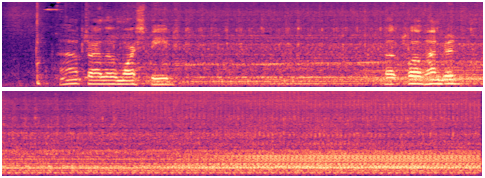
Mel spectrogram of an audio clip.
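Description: A lathe motor starts and hums steadily.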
